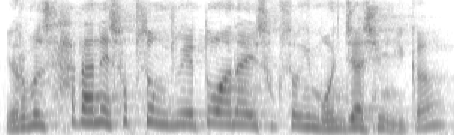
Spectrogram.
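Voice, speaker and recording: A man's voice: very high voice, animated, fast, fairly bright tone. A male pastor preaching a sermon, emphatic and full of rhetorical questions to the congregation. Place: church.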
